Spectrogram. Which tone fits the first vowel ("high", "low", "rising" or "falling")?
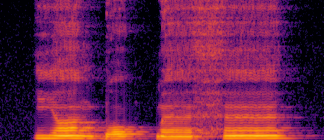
high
